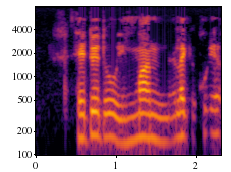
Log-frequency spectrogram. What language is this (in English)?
Assamese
